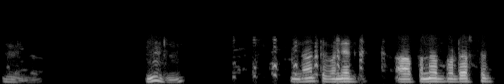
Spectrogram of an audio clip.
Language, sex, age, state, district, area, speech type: Maithili, male, 60+, Bihar, Sitamarhi, rural, conversation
